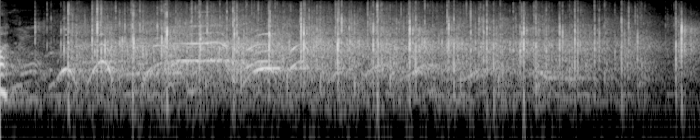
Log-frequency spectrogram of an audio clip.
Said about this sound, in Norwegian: Du må gjerne klappe.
